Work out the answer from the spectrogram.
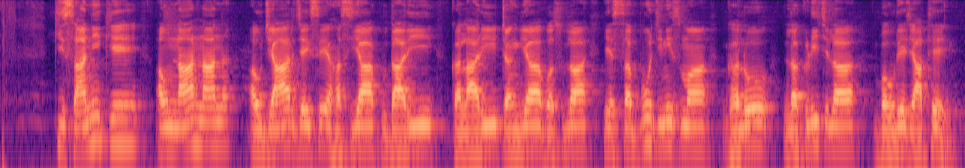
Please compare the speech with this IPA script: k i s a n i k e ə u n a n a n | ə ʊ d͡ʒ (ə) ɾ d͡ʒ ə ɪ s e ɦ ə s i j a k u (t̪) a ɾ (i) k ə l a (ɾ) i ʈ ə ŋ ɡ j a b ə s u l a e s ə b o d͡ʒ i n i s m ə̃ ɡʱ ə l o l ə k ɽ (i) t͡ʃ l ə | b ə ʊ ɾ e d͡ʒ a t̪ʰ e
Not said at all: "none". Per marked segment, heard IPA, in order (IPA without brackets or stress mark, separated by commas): a, d̪, i, ɾ, i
